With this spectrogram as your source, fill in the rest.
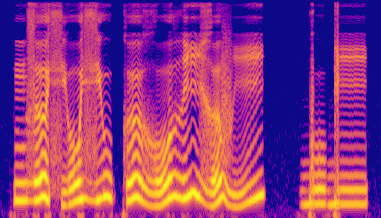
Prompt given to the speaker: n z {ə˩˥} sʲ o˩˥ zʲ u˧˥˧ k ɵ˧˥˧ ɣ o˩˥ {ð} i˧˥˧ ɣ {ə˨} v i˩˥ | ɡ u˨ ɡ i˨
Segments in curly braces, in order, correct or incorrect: incorrect: ə˧˥˧, correct, incorrect: ə˩˥

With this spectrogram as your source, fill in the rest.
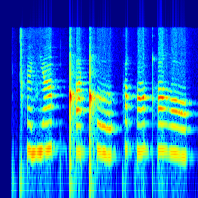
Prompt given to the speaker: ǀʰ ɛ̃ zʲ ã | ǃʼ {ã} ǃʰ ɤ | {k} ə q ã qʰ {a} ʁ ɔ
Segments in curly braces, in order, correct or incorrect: incorrect: a, correct, incorrect: ə

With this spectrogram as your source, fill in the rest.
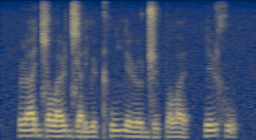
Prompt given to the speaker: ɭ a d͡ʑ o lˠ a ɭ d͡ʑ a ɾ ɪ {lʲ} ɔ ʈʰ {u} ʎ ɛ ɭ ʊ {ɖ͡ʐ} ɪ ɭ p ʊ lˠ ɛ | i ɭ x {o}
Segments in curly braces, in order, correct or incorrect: correct, correct, correct, incorrect: u

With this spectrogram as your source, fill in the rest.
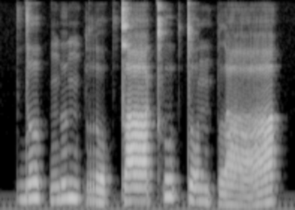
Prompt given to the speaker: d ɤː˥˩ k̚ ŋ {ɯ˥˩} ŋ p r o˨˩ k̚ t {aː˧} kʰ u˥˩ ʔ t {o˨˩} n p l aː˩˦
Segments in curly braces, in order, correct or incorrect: correct, correct, incorrect: o˧

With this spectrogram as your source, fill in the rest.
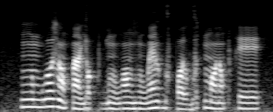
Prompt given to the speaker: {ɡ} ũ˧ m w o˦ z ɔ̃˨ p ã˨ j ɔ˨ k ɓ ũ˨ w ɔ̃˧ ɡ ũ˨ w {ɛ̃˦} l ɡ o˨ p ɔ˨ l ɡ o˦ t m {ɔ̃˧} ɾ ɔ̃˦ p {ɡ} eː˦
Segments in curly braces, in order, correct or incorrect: incorrect: ŋ, correct, correct, incorrect: k

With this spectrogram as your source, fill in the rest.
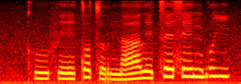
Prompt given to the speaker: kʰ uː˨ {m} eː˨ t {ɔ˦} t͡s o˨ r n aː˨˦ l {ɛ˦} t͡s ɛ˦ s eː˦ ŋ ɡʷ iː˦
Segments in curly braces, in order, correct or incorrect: incorrect: f, correct, incorrect: e˦

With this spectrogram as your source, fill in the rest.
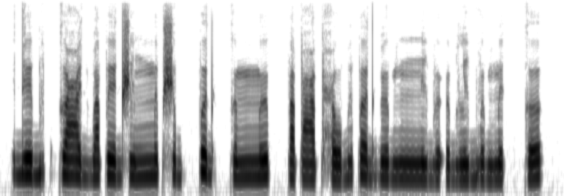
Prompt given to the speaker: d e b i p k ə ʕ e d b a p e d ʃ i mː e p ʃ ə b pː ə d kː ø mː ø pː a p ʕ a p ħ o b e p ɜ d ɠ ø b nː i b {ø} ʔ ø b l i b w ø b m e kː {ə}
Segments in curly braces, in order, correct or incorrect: correct, correct

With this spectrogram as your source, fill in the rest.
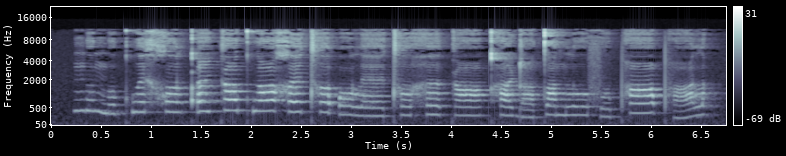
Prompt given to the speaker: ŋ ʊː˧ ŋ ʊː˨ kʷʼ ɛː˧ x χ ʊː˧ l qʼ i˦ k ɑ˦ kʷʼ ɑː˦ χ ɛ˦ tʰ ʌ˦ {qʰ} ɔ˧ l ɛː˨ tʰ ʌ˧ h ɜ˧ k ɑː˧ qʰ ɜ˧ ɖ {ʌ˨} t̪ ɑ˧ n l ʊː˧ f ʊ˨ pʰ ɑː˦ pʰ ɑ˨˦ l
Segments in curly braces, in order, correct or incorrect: incorrect: ʔ, incorrect: ɑ˨

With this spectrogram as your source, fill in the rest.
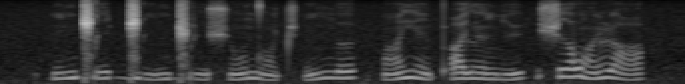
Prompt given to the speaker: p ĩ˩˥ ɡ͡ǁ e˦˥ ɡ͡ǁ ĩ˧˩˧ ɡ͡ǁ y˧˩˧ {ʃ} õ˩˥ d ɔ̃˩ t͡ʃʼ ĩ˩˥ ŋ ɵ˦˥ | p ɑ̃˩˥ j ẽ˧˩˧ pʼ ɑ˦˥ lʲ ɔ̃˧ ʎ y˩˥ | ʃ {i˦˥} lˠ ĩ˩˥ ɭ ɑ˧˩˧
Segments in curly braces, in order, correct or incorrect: correct, correct

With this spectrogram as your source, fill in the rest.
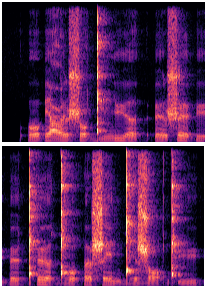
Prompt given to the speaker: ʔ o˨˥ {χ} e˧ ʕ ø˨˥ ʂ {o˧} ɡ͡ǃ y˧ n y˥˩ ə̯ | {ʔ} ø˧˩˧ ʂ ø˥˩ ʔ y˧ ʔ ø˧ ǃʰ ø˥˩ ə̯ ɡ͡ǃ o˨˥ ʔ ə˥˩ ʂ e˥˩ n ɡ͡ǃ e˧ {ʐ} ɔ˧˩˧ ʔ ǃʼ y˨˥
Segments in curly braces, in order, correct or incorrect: incorrect: ʔ, correct, correct, correct

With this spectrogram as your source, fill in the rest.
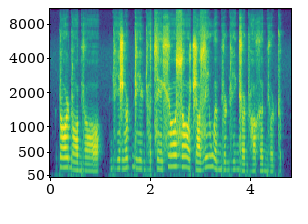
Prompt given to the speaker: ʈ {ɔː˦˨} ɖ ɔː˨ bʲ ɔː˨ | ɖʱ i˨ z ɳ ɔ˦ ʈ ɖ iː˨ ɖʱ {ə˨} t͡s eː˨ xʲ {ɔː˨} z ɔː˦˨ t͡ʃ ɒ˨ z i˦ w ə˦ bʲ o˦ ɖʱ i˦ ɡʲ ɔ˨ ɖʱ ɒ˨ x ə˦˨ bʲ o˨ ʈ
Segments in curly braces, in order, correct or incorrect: incorrect: ɔː˦, correct, incorrect: ɔː˦

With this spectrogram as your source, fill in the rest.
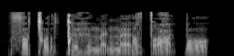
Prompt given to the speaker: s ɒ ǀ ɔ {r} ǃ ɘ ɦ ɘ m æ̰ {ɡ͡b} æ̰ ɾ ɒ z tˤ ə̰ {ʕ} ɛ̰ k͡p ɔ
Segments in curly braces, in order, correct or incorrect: correct, incorrect: ŋ͡m, correct

